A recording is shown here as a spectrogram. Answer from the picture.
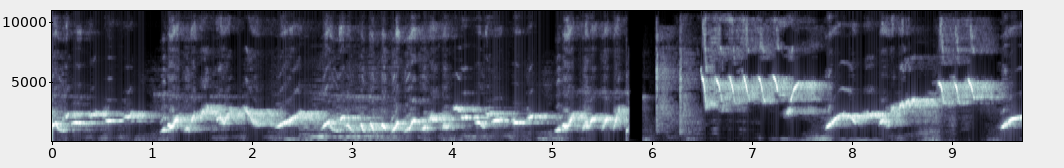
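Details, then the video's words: White-rumped shama, Medan type, singing nonstop to spur other birds: a long torrent of fast rising and falling whistled notes, a brief break, then high trilled phrases and upward-sweeping whistles. "masteran,pancingan burung murai batu"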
